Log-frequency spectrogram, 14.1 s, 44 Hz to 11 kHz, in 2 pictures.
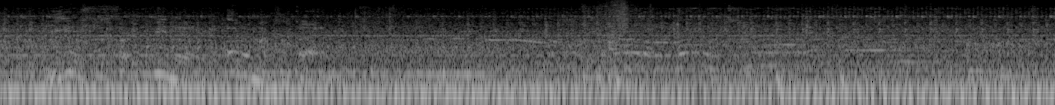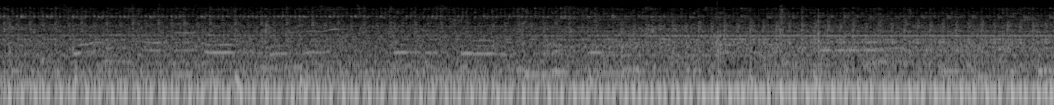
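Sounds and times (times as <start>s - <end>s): diesel truck engine idling: 0.0s - 14.0s
faint high-pitched tone: 2.8s - 4.9s.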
